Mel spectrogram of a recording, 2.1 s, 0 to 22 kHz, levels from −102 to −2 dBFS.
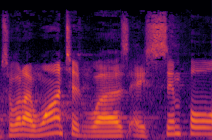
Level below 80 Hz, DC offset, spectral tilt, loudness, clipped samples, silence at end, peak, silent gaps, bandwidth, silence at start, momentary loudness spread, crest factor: -76 dBFS; under 0.1%; -3 dB/octave; -35 LUFS; under 0.1%; 0 s; -18 dBFS; none; 16 kHz; 0 s; 5 LU; 16 dB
